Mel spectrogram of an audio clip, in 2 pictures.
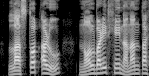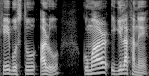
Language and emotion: Assamese, neutral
